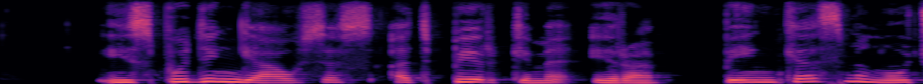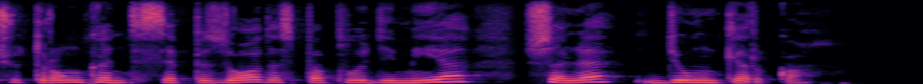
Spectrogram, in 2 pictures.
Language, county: Lithuanian, Vilnius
